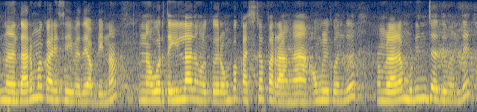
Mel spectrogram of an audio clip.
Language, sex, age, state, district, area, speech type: Tamil, female, 30-45, Tamil Nadu, Perambalur, rural, spontaneous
